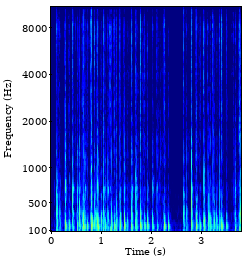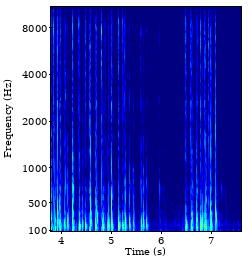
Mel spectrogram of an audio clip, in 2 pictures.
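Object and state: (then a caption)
Laptop keyboard being typed on. Fingertips of both hands type on the backlit keyboard of a MacBook Pro, whose plastic keys sit in a solid aluminum body. Rapid runs of short, dry key taps come in bursts with brief pauses between them, and each tap dies away almost instantly.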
